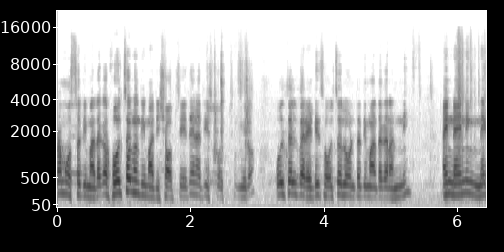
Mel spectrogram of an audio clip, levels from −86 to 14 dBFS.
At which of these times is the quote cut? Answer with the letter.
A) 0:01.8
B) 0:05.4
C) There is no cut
C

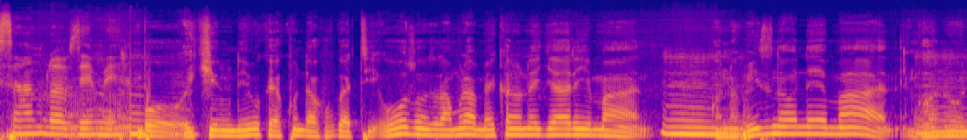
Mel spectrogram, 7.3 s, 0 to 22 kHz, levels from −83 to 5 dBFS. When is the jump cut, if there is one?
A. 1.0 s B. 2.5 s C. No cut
A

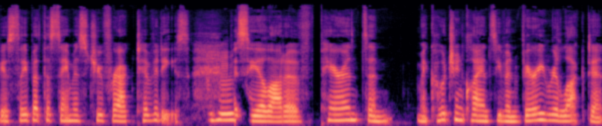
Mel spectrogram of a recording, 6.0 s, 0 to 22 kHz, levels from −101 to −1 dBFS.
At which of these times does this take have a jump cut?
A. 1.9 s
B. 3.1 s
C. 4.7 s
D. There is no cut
B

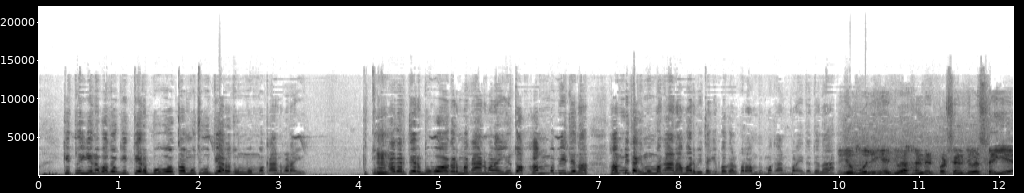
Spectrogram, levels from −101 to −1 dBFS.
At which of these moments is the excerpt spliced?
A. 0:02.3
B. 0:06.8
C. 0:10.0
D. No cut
C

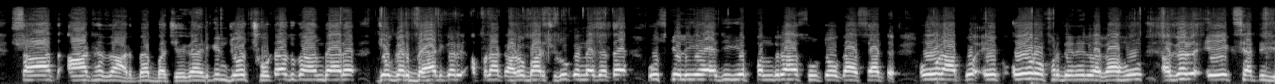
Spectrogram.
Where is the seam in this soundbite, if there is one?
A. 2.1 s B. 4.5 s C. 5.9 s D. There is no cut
A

